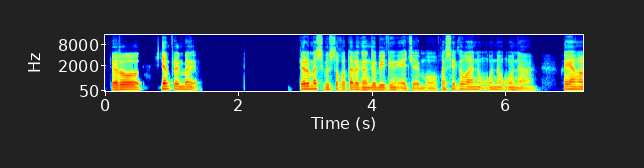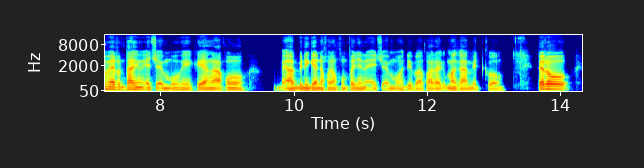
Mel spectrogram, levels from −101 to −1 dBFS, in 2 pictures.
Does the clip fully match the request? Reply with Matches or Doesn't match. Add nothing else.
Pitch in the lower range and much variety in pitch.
Matches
